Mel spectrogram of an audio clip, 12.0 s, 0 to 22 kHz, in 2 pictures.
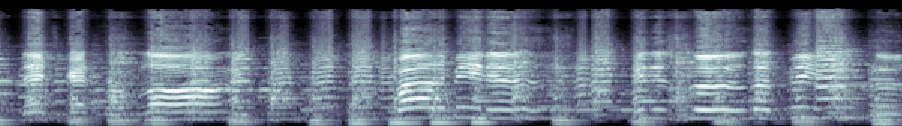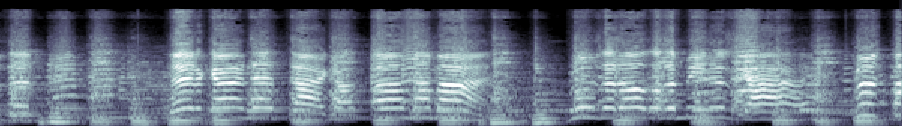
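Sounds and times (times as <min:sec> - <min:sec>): traditional jazz band playing: 0:00.0 - 0:12.0.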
